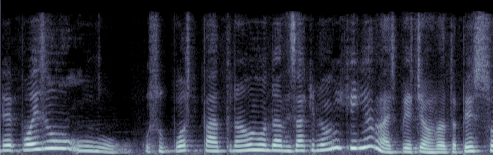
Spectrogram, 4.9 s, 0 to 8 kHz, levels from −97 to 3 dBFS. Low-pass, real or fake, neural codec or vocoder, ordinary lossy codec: 7.2 kHz; fake; codec, 16 kHz, 1 kbps, FunCodec, trained on LibriTTS, 50 frames a second; AAC, 48 kbps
